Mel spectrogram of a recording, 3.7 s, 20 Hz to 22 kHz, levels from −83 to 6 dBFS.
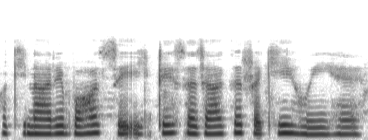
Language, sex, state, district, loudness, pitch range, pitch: Hindi, female, Jharkhand, Ranchi, -17 LUFS, 205-225 Hz, 215 Hz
